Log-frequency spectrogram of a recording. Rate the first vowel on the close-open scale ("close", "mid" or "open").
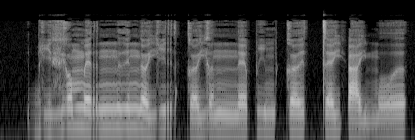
close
